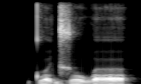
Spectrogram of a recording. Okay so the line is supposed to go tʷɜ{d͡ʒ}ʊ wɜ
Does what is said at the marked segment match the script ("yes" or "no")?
yes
